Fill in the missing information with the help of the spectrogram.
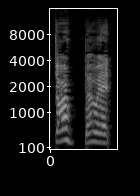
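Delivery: high, loud urgent cry; mock warning shout. Reader shouts at a book character, mock warning. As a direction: yell it as a hammed-up warning. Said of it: "Or shout at Wallace".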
